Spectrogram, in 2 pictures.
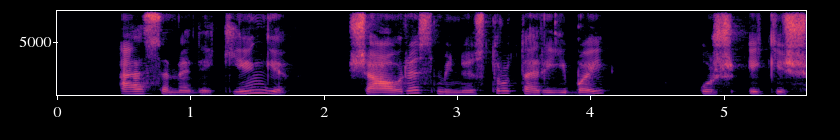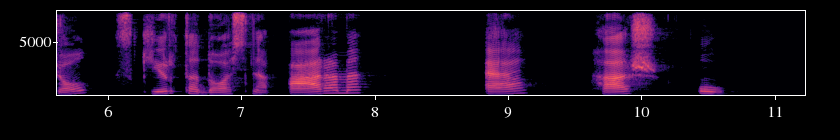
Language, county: Lithuanian, Klaipėda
